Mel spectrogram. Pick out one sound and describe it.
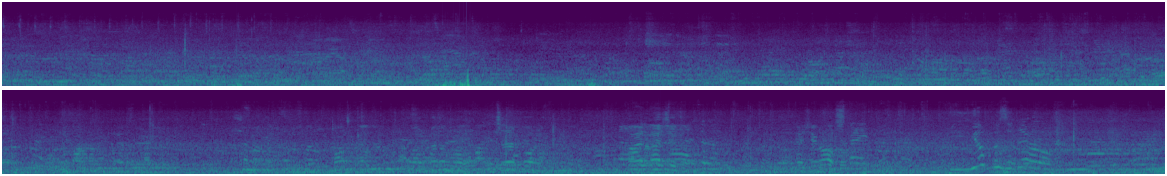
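A crowd of people murmurs and chats nearby outdoors.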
